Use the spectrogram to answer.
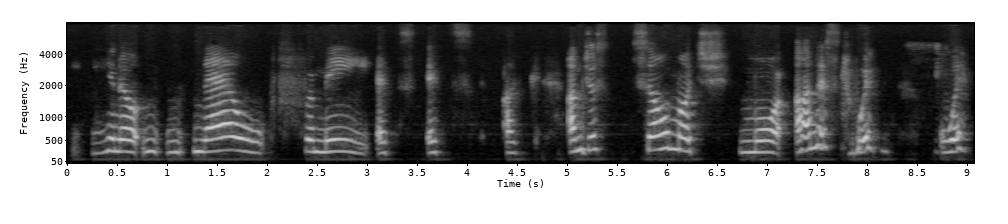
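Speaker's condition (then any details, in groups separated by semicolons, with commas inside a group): Stuttering; covert stutter, extremely covert, hid stuttering with tricks, often appeared not to stutter, fluency at huge cost; still a bit covert, uses tricks sometimes, attends self-help group, did week-long intensive course; little overt stuttering; repeated words, prolonged sounds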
